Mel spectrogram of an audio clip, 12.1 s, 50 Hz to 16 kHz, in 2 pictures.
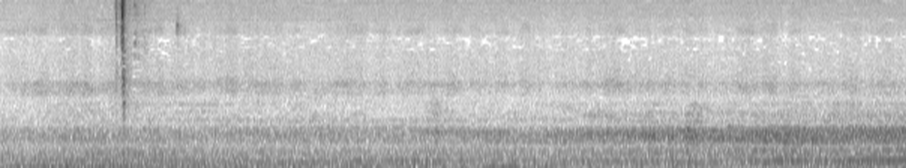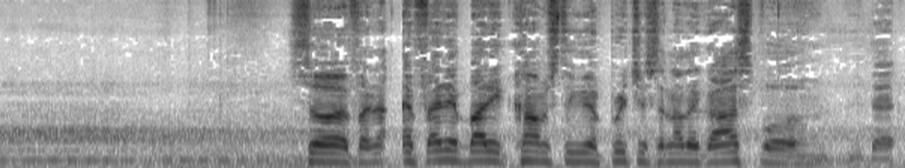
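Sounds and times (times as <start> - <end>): vehicle rumble inside car cabin: 0.0 - 12.0.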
